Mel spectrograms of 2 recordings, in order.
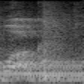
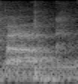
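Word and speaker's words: Quoc: Hi, my name's Wook. It's spelled Q-U-O-C, so everyone calls me Cock.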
